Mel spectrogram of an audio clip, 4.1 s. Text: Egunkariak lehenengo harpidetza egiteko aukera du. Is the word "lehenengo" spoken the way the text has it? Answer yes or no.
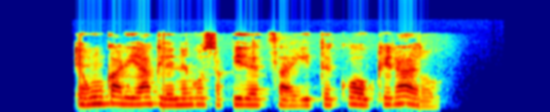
yes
